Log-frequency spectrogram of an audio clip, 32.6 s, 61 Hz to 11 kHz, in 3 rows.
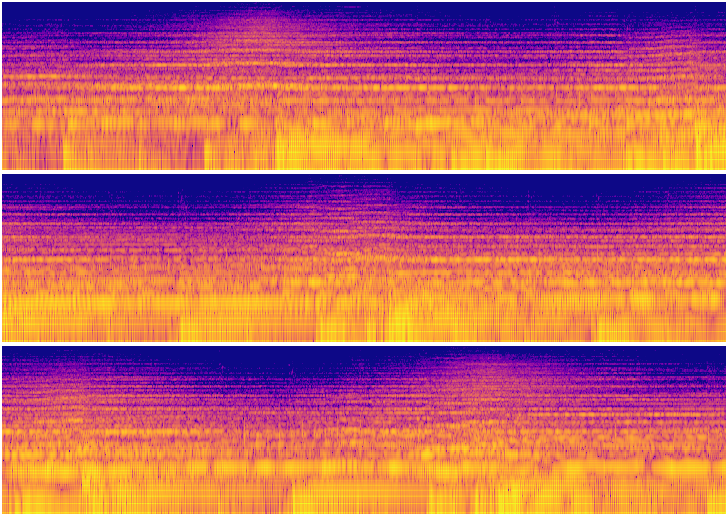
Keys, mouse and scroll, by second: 18.3 b, 18.7 ctrl+z, 20.3 ctrl+z, 22.1-22.5 typing, 24.0 typing, 24.2 ctrl+z, 25.3 e, 26.5 ctrl+z, 28.9 ctrl+z, 29.5-30.0 typing.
